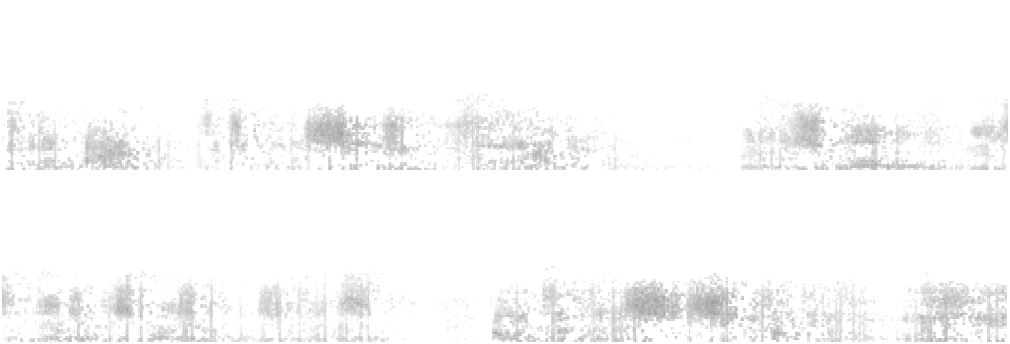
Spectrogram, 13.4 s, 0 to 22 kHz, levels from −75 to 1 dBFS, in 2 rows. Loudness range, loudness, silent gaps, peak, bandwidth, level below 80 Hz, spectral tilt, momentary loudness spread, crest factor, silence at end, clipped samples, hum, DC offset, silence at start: 5 LU; -52 LUFS; none; -34 dBFS; 10 kHz; -86 dBFS; 0 dB/octave; 15 LU; 20 dB; 0 s; under 0.1%; none; under 0.1%; 0 s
